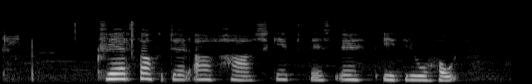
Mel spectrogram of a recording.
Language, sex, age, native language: Icelandic, female, 13, Icelandic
